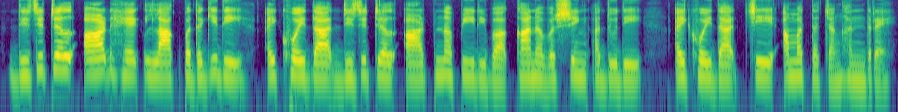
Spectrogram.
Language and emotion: Manipuri, neutral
